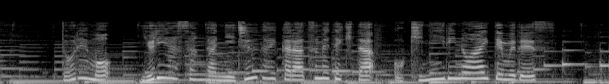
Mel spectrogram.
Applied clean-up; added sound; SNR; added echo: none; none; none; none.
